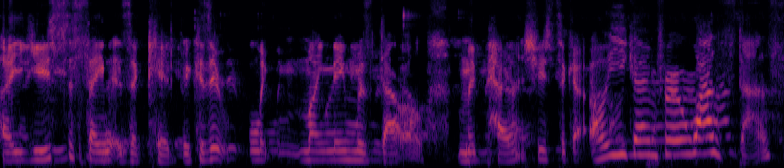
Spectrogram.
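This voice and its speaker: Through noticeable background noise, a man with a British accent talks at a very fast pace in a fairly high pitch with very wide pitch swings. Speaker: gamer on livestream. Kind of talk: casual chat. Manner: loud.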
